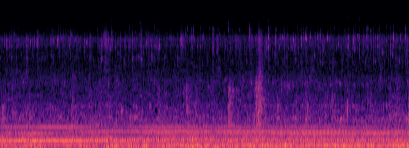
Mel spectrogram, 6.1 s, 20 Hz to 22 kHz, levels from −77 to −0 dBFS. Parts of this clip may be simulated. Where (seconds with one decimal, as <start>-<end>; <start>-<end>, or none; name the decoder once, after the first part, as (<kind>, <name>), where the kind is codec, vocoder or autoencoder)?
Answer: 2.1-2.8 (vocoder, BigVGAN v2); 3.2-4.1; 4.5-6.1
